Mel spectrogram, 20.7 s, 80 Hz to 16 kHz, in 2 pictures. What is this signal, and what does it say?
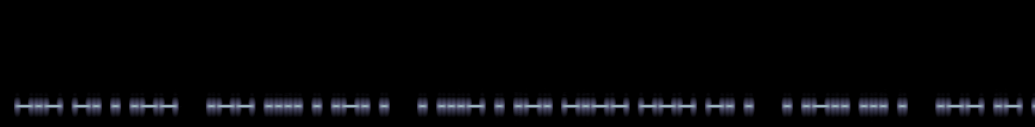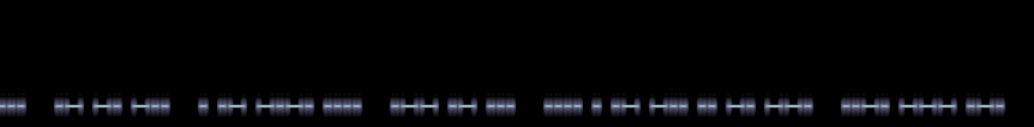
Morse code, heard as a keyed tone, about 25 wpm, 600 Hz. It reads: KNEW WHERE EVERYONE ELSE WAS AND EACH WAS HEADING FOR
